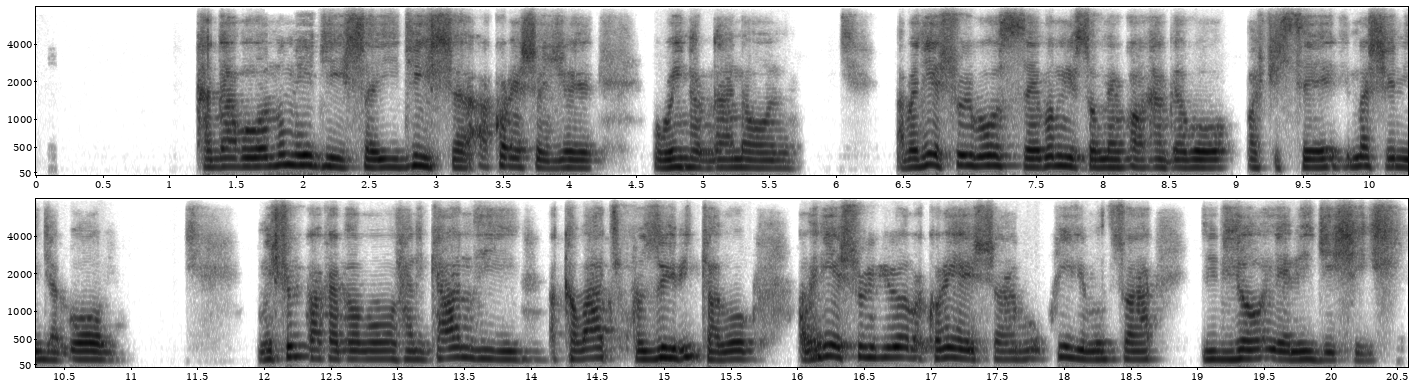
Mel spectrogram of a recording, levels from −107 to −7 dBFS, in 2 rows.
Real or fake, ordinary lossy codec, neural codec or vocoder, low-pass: fake; Opus, 32 kbps; codec, 24 kHz, 0.9 kbps, WavTokenizer, medium music audio release; 7.2 kHz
